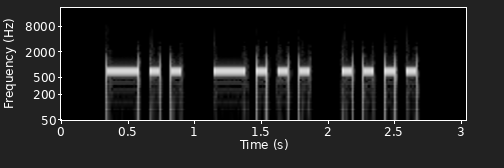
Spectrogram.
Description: Morse code, heard as a keyed tone, about 15 wpm, 700 Hz. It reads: DBH
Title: Three Challenging Letter-Number Combinations 15wpm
